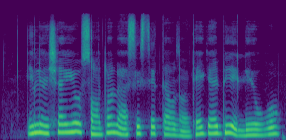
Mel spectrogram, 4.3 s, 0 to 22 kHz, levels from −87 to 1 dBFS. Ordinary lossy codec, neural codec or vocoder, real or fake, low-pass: none; codec, 32 kHz, 1.9 kbps, SNAC; fake; 14.4 kHz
